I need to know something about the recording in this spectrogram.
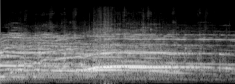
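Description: A crowd of party guests cheering together, several voices holding one long cheer that lifts in pitch about halfway and then fades, with hand clapping.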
